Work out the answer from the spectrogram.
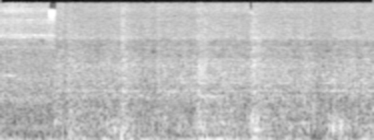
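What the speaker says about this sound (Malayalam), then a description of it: "പരവൂർ സ്റ്റേഷനിൽ നിന്ന് വണ്ടി എടുത്തു." Island Express train pulling out of Paravur station in Kerala, a close continuous rumble of rolling coaches with soft rhythmic clickety-clack and faint wheel squeal, no voices.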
